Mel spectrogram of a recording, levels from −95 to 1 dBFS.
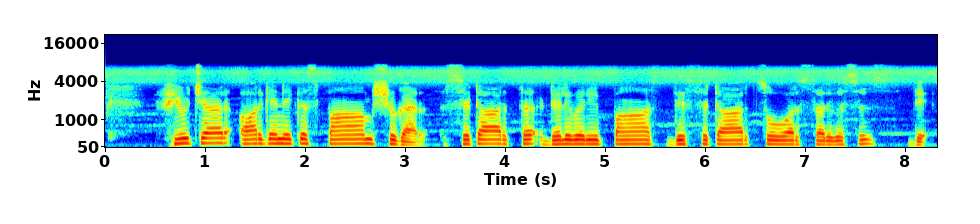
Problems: constant background noise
